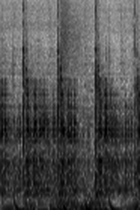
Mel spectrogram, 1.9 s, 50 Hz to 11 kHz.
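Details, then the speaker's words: Bianchi Arcadex carbon gravel bike, about 700 km ridden, going over bumps: sharp clattery rattles roughly every half second from something loose inside. The source is not yet found, and nothing has come loose so far. "you can hear that. That's the noise I get when I go over bumps. Something rattles in there. Can be disconcerting, but so far it hasn't fallen apart."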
